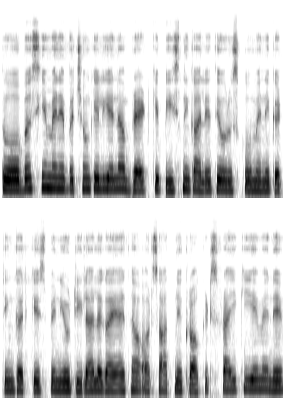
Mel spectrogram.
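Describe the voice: Talking at a fairly quick pace with few pauses, a woman with a fairly low pitch has a dark, mellow tone that is also clear and smooth, with little pitch movement.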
